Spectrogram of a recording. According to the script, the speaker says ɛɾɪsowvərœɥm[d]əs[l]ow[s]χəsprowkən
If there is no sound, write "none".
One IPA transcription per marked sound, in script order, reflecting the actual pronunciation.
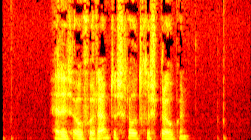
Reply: t, r, t

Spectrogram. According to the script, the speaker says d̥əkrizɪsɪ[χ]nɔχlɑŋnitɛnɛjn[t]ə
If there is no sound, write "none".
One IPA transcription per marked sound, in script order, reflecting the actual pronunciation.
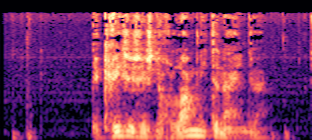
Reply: s, d

